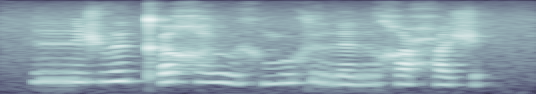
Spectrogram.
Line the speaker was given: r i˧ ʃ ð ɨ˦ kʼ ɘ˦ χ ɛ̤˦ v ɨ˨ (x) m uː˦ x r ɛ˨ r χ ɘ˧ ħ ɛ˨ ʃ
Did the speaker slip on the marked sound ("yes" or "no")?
no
